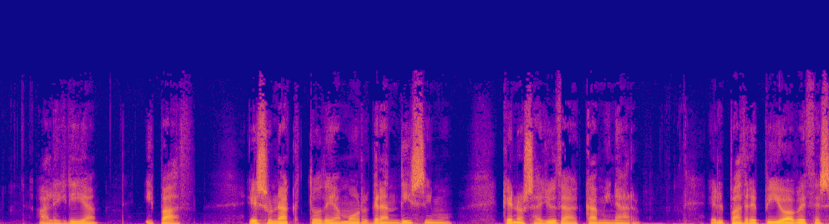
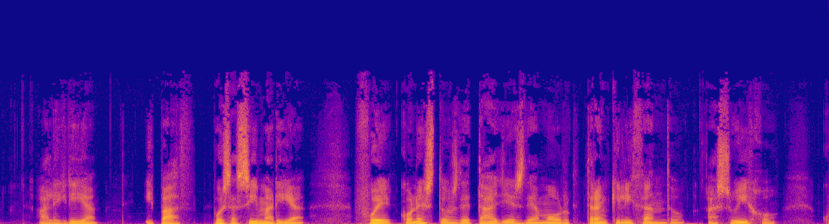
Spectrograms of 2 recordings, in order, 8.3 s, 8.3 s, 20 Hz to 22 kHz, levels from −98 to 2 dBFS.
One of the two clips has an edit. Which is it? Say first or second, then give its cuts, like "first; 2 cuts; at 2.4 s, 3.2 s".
second; 2 cuts; at 2.1 s, 5.7 s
